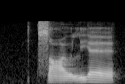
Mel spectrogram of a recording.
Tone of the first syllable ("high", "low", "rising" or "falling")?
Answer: low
